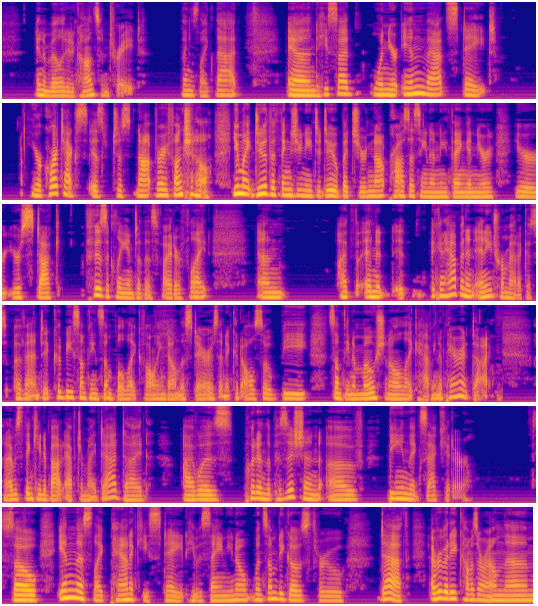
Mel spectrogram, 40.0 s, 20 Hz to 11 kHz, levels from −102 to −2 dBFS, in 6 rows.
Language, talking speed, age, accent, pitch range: English, 180 wpm, 30-49, American, 145-175 Hz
